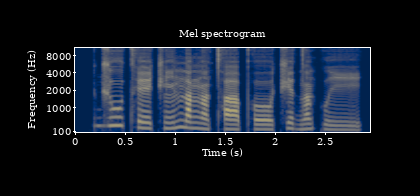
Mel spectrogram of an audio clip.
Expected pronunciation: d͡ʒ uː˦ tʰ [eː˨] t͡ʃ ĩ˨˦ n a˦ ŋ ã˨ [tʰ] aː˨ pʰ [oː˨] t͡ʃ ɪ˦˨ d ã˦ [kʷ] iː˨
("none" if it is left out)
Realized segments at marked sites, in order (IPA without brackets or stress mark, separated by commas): eː˨, tʰ, oː˨, kʷ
